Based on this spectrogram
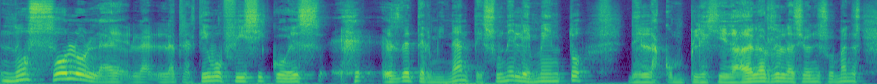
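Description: Amid noticeable background noise, a man with a medium pitch speaks at a fairly slow pace with lively intonation. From Mexico. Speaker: podcast host and commentator. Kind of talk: livestream commentary. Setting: home studio livestream. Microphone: mic close to face.

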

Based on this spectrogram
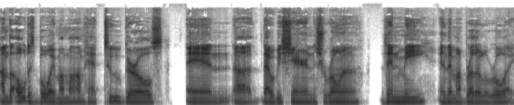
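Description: Speaking at a fairly slow pace, a man holds a medium pitch with monotone, flat intonation. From Kentucky, Lexington. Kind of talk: unscripted personal tribute monologue.

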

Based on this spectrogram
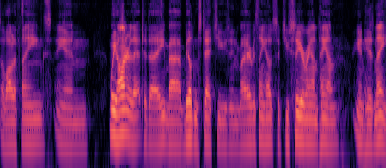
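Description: A man at medium pitch, moderate pace and monotone, flat intonation, on a very clean recording with a silent background. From Kentucky, Paducah. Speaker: podcast co-host. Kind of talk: casual chat.

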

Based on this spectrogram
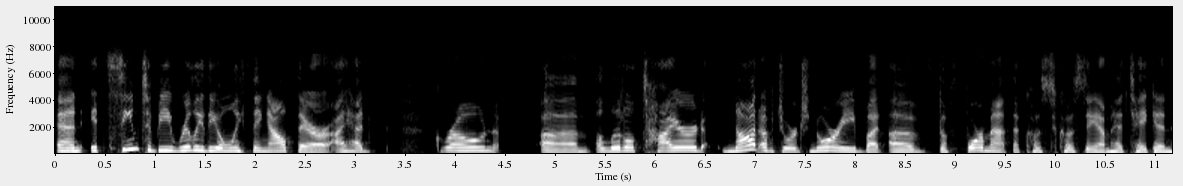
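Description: In an ordinary speaking voice, a woman talks at a fairly slow pace with a fairly high pitch and ordinary pitch variation. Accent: American. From New York. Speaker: podcast host and Jungian enthusiast. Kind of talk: interview conversation.

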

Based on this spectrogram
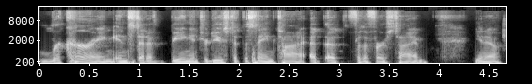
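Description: Speaking at a moderate pace, a man uses a plain, everyday voice with an American accent, fairly low pitch and ordinary pitch variation. The sound is dry and close with no echo. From New York. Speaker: game narrative writer. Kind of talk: casual interview.

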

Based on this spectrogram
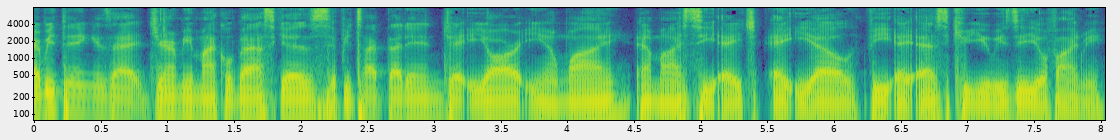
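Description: Moving at a fairly quick pace with hardly any pauses, the speaker has an American accent, a dark, mellow tone and ordinary pitch variation. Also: man, very deep, low pitch for a man. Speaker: poet and author. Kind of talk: casual interview chat. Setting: studio. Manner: animated, passionate delivery.

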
